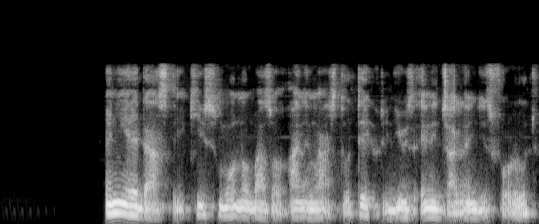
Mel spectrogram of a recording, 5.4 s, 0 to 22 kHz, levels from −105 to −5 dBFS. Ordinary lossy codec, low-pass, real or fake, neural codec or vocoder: none; none; fake; codec, 16 kHz, 2 kbps, FunCodec, trained on LibriTTS, 25 frames a second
